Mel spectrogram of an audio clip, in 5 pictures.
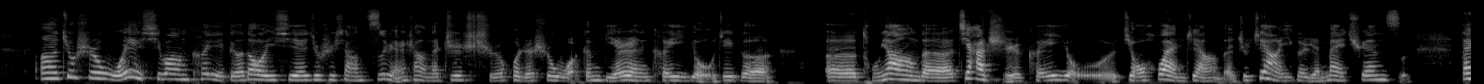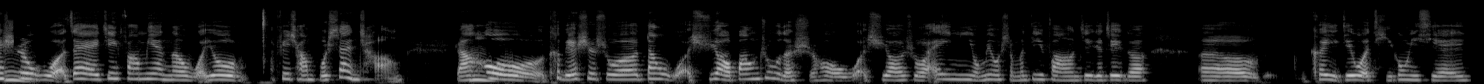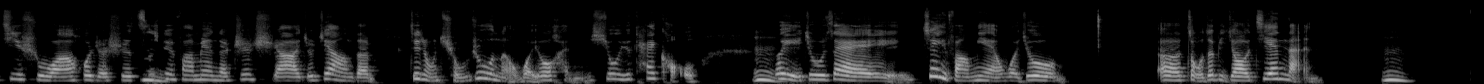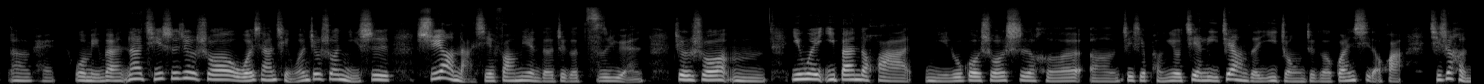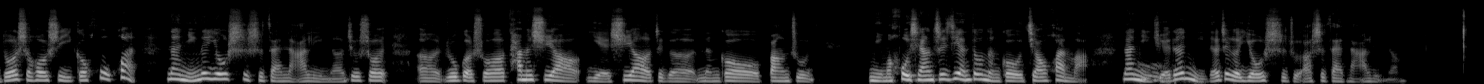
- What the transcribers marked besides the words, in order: other background noise; tsk; tsk
- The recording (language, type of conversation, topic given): Chinese, advice, 我該如何建立一個能支持我走出新路的支持性人際網絡？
